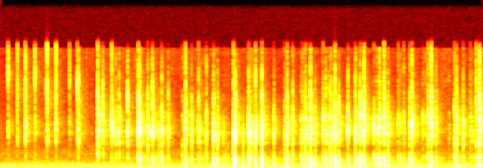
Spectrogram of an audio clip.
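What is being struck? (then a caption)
Small plastic funnel. Long painted nails tap fast on the outside of the cone of a small red hollow plastic funnel with a spout and handle loop, held in both hands. The result is a quick, dense run of sharp, dry clicks with bright high overtones and almost no ring, rising and falling slightly in loudness throughout.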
